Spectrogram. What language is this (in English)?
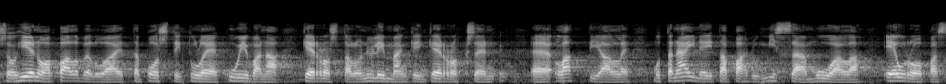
Finnish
